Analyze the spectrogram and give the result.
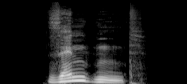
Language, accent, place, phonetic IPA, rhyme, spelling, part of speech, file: German, Germany, Berlin, [ˈzɛndn̩t], -ɛndn̩t, sendend, verb, De-sendend.ogg
- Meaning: present participle of senden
